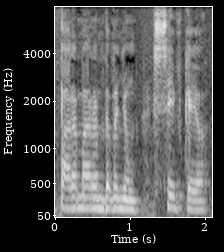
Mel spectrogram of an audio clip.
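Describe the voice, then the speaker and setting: An actor plays a young Filipino office man in a radio drama, polite and protective. His voice sits a little high, earnest and deferential, over clearly noisy ambience. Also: flat delivery, moderate pace, fairly bright tone, natural voice. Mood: tender.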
